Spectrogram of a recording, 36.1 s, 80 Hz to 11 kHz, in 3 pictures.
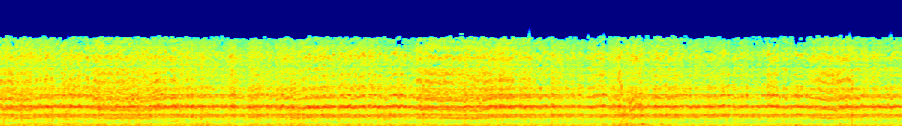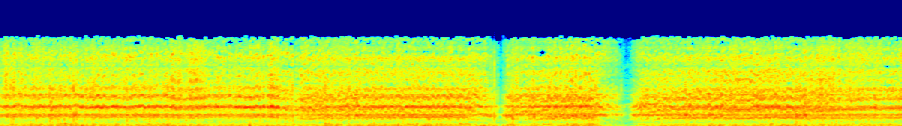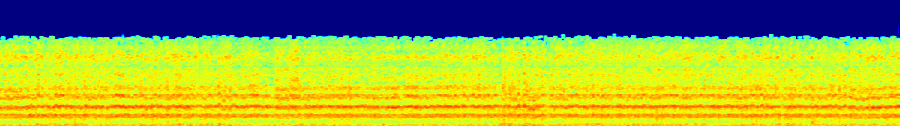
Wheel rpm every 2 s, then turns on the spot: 220, 230, 230, 220, 230, 230, 230, 230, 200, 140, 140, 190, 220, 230, 230, 230, 230, 240.
none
